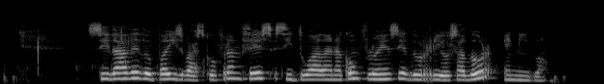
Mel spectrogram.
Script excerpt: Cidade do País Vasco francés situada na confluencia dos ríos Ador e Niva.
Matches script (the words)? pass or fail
pass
